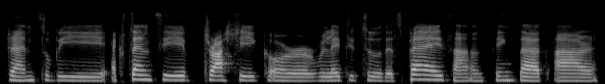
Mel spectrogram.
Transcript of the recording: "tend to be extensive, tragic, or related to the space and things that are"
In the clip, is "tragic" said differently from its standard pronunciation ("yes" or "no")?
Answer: yes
